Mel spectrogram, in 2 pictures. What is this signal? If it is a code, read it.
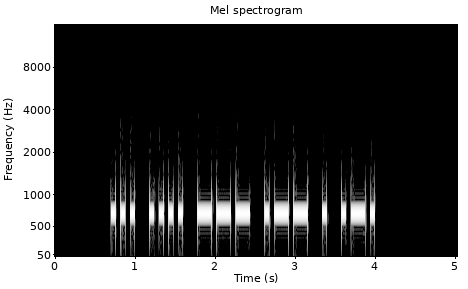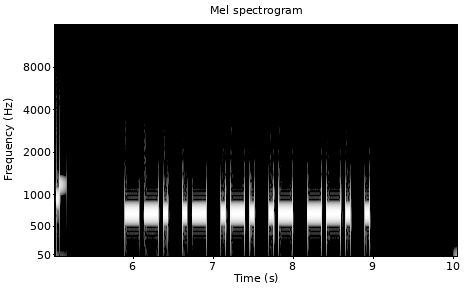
Morse code, heard as a keyed tone, about 20 wpm, 700 Hz. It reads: SHOWER GARAGE
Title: Sentences from Top 1600 Words - New Word Drill Alt - 20wpm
